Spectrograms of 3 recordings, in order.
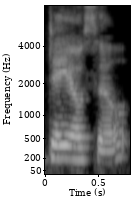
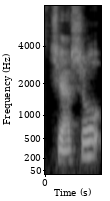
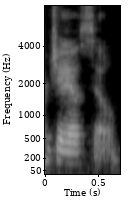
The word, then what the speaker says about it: deosil: most common is a direction called sunwise or jeshil or sometimes you see this pronounced jso or jyosho it's not deosil it's geshel or geosil just so you know and it it means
